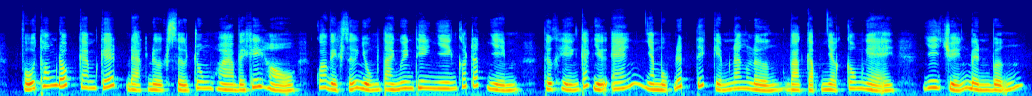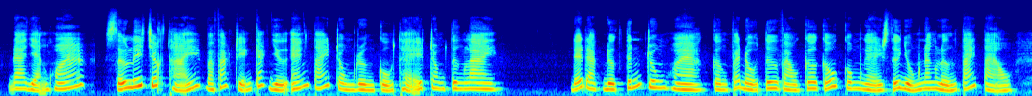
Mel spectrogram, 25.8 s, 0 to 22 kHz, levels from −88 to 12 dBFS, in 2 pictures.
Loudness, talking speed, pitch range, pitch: -20 LUFS, 200 wpm, 190-250 Hz, 215 Hz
